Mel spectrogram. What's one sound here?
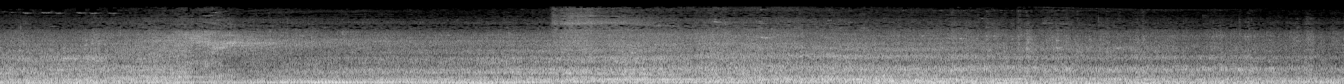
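Heavy truck engines rumble steadily close by.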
